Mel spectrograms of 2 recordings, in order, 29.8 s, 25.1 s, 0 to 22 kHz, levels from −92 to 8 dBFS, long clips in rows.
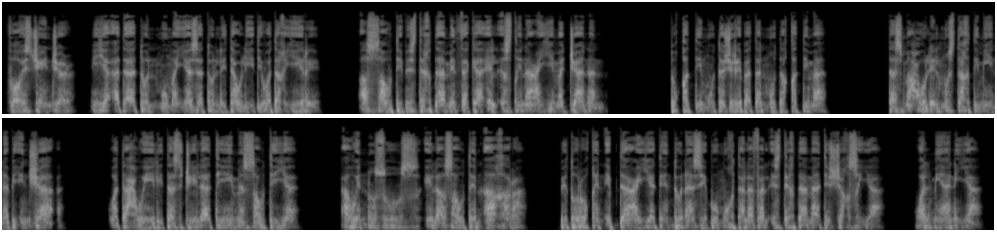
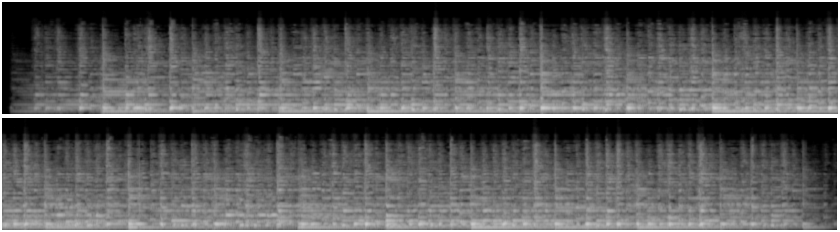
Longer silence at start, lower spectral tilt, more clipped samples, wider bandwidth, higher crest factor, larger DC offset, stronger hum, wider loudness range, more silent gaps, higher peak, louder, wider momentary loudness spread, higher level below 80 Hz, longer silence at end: second, 0.1 s vs 0.4 s; second, -3 dB/octave vs -5.5 dB/octave; neither; first, 15 kHz vs 11.5 kHz; about the same, 22 dB vs 18 dB; neither; neither; about the same, 2 LU vs 3 LU; first, 1.11-1.30 s, 4.80-5.32 s, 9.09-10.02 s, 12.41-13.28 s, 15.86-16.47 s, 19.40-19.97 s, 22.78-23.22 s, 28.13-28.56 s vs none; second, -10 dBFS vs -4 dBFS; second, -30 LUFS vs -22 LUFS; about the same, 8 LU vs 6 LU; about the same, -58 dBFS vs -58 dBFS; first, 0.2 s vs 0 s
